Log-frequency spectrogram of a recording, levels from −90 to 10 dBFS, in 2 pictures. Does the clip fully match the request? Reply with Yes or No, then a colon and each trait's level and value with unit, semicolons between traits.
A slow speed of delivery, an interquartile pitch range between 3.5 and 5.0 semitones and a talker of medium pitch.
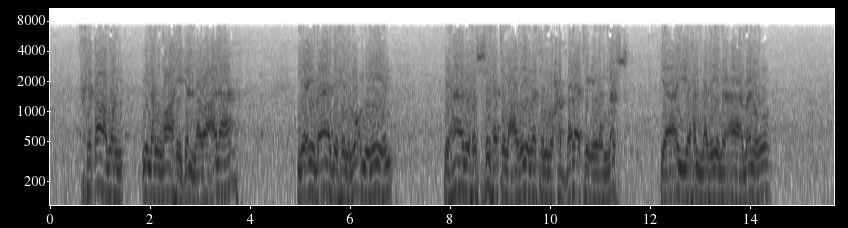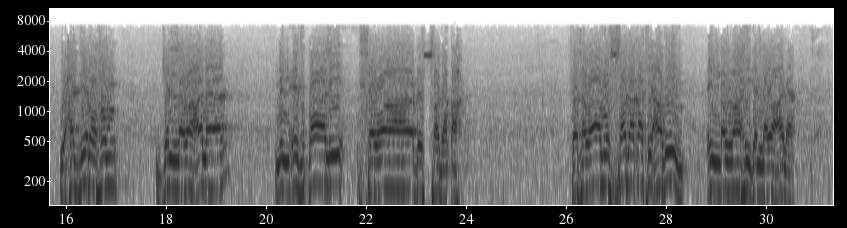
Yes: slow, 60 wpm; average, 3.8 semitones; medium, 145 Hz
